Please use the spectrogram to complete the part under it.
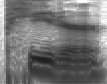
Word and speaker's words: Petr: I believe that it's pronounced Peter, but it's spelled P-E-T-R, Svab. S-V-A-B, S-V-A-B,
